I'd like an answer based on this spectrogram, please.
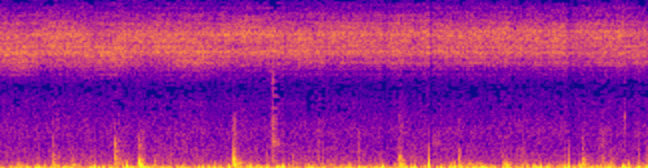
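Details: Cicadas on Mount Brinchang in the Cameron Highlands, Malaysia, hold a steady, high, shimmering drone resembling Japan's niiniizemi, over low wind rumble and soft footsteps.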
